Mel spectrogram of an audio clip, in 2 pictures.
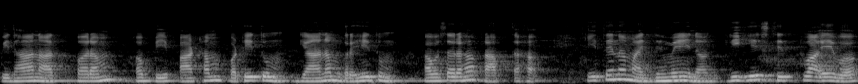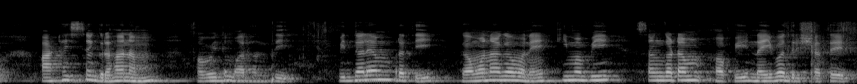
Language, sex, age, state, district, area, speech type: Sanskrit, male, 18-30, Assam, Nagaon, rural, spontaneous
